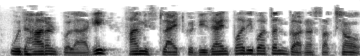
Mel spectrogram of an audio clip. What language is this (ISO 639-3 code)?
nep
